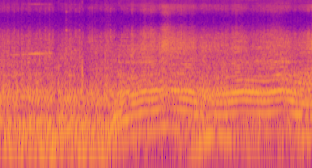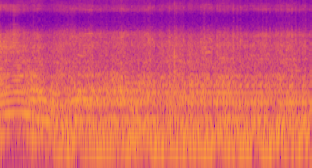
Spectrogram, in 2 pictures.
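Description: Classic Mini Cooper rally car's A-series four-cylinder engine running at a fast idle, revved up and down in several quick blips from about one to three and a half seconds in.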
